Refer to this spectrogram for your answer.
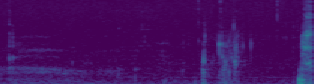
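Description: Quiet mouth sounds of someone sipping a drink: a few soft wet slurps and swallows, ending in a brief louder gulp or clink, with no talking.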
